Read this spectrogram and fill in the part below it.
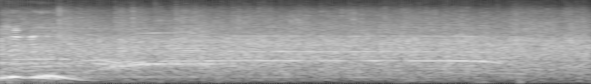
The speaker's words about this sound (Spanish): Un aplauso, por favor.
